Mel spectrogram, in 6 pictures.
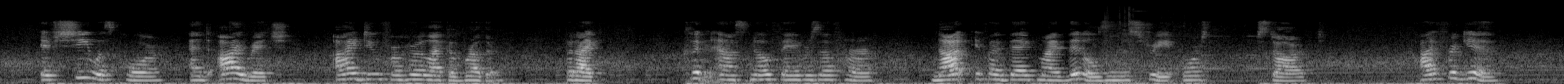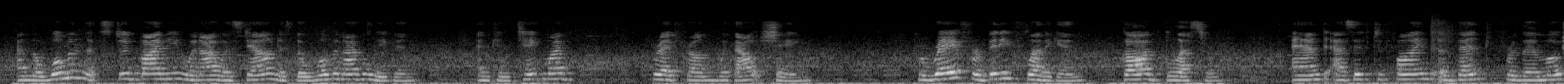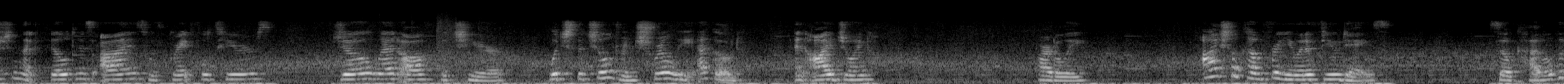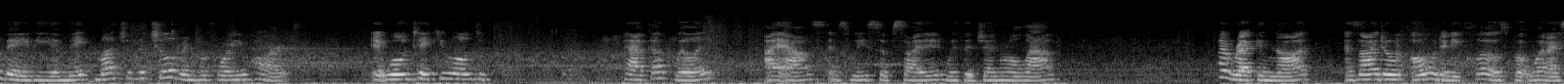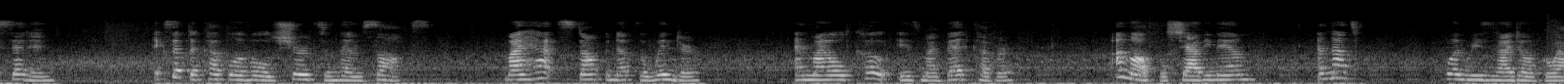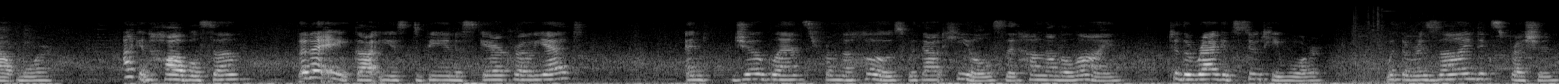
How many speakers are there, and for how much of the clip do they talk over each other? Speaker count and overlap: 1, no overlap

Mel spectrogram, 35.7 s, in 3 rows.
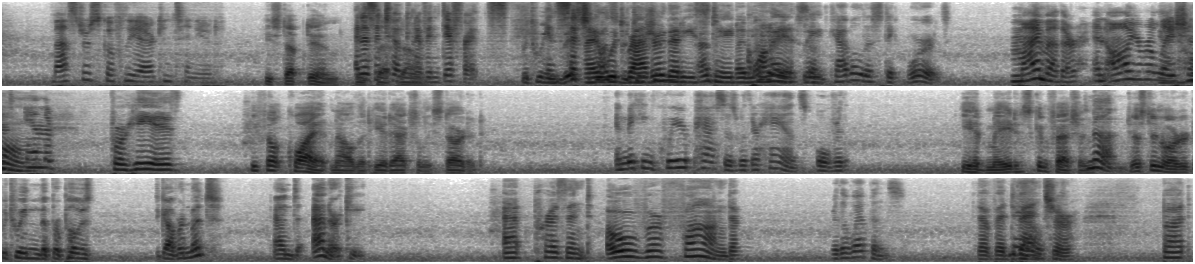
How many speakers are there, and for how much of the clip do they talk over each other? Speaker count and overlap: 7, about 19%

